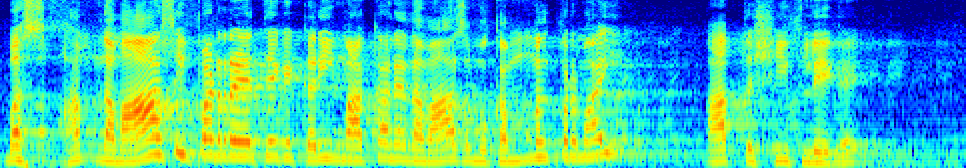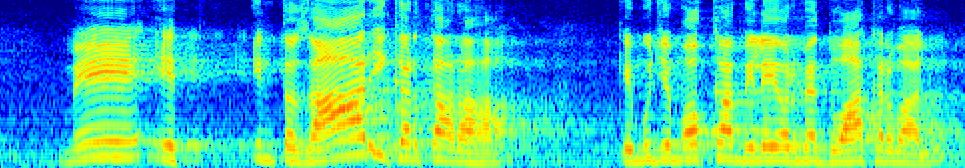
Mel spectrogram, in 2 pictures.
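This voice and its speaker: A man's voice: extremely high pitch, unhurried, bright, forceful tone. A man preacher telling a story in an emotive sermon, exclaiming and laughing often. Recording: long hall reverb.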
